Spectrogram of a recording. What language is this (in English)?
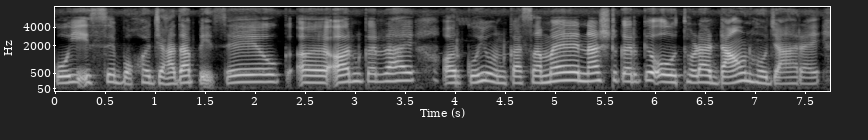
Hindi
